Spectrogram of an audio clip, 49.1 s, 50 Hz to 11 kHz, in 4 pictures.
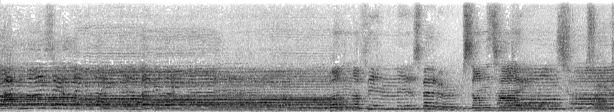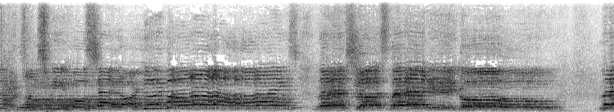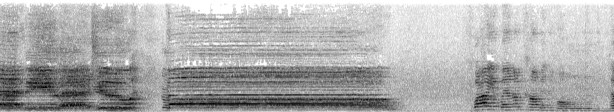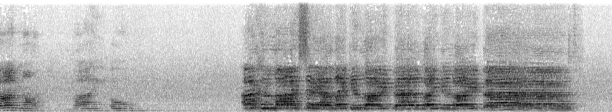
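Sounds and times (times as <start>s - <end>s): a cappella group singing in harmony: 0.0s - 33.0s, 34.0s - 40.2s, 41.6s - 49.0s.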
